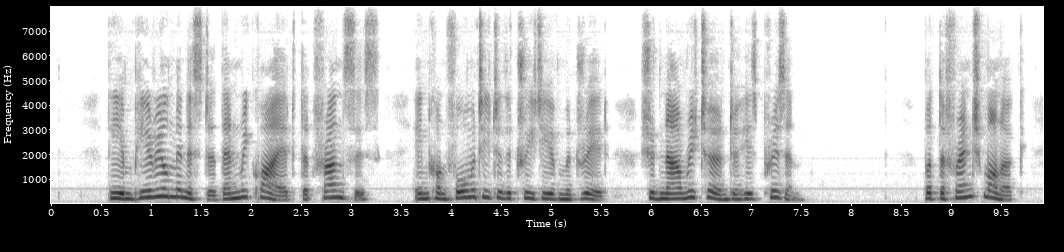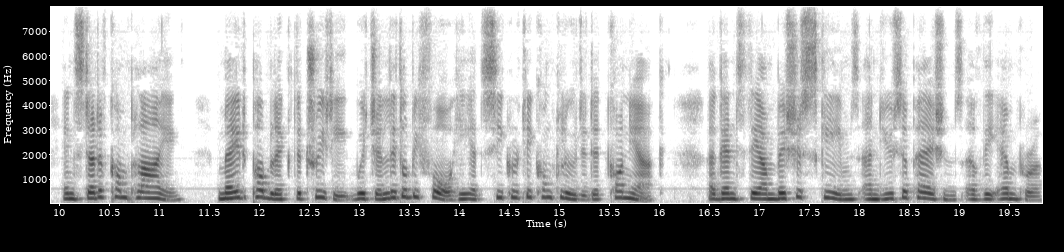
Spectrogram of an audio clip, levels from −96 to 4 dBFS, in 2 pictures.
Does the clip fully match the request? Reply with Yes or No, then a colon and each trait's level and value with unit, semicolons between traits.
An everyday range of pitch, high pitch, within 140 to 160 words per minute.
Yes: average, 4.2 semitones; high, 215 Hz; average, 150 wpm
